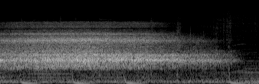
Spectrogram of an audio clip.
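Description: A long, steady cleansing exhale through an open mouth during a yoga routine, soft and breathy, tapering off gently toward the end with no talking.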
